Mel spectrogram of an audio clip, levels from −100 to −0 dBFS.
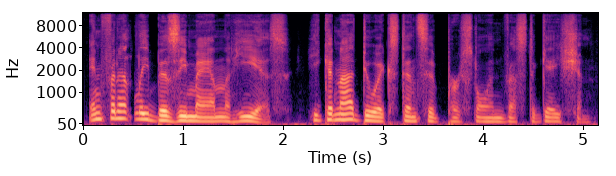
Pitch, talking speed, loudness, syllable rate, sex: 130 Hz, 140 wpm, -19 LUFS, 5.6 syllables/s, male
